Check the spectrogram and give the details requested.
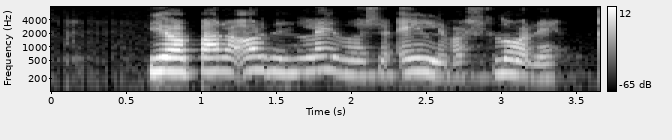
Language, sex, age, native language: Icelandic, female, 13, Icelandic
